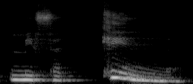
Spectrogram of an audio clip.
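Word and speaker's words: مِفَكٍّ: Doubled kasra on kaf results the sound kin, like in the example mifakkin, which means screwdriver.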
